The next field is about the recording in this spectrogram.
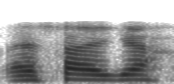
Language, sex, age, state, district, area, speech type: Hindi, male, 18-30, Rajasthan, Nagaur, rural, conversation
